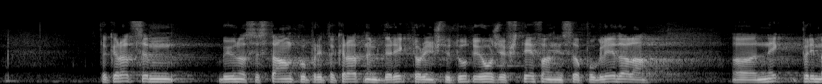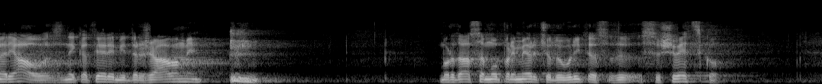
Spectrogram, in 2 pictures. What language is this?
Slovenian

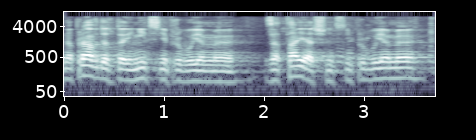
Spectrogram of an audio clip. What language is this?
Polish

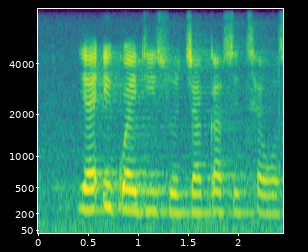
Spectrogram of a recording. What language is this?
Tswana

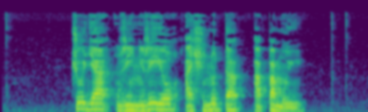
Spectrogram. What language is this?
Chiquián Ancash Quechua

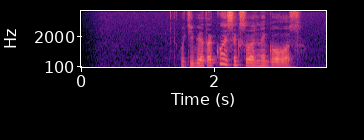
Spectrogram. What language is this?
Russian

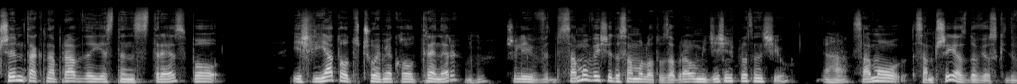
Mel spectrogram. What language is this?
Polish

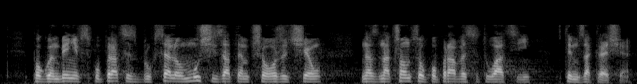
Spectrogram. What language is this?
Polish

